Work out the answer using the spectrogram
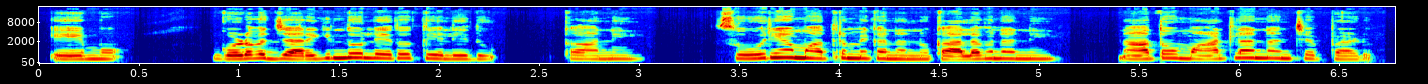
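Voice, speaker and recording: A woman's voice: a little high, fairly even intonation, normal speed, dark tone, dry recording, close to an everyday voice. A woman voicing a timid young woman student who speaks hesitantly and sadly about her confused feelings, in a storybook reading. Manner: hesitant and unsure.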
